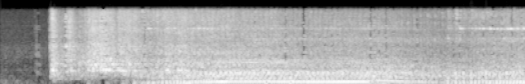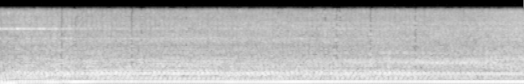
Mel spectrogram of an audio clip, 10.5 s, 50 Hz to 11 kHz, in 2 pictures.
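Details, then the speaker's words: Riding mower (YTH 160CR, engine year unknown), dusty, cold start on choke with little throttle, muffler missing: brief crank, fires, runs loud and raw with harsh blatty exhaust bark. "The old cold start without the muffler touch. Sorry, but that's just the way it goes."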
